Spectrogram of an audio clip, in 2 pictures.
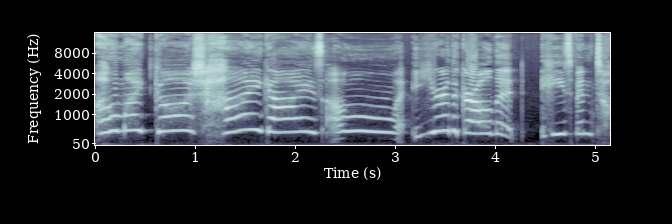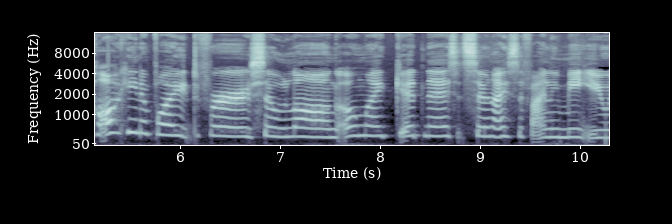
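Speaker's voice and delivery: high, drawn-out squealed greeting; gushing friends. Retold or imitated. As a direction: imitate overexcited friends meeting the new girlfriend. Imitating gushing friend group greeting her.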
